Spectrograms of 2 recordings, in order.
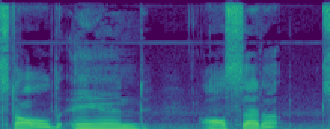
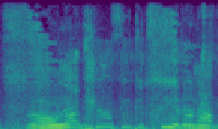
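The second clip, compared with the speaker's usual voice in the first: usual speaking voice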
